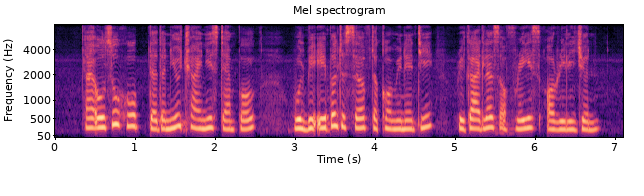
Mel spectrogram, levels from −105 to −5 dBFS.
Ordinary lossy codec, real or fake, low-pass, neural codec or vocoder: none; fake; none; codec, 16 kHz, 16 kbps, FreqCodec, larger model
